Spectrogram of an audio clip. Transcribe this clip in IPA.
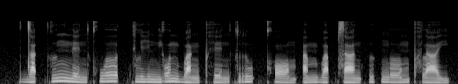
da˨˩t̚kɯ˥˩ŋne˨˩n kʰwɤː˥˩t̚kli˧njo˥˩n ba˨˩ŋpʰe˩˦nkru˥˩ʔ kʰɔː˨˩mʔa˦˥mba˨˩p̚ sa˧n ʔɯ˥˩k̚ŋɤː˦˥mpʰla˧j

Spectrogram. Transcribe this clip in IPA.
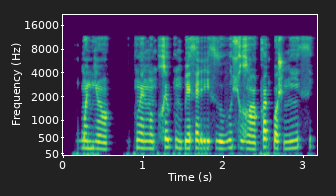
ɡ͡bɔ̃bʲɔ̃ | kʷæ̃ ŋɔ̃kʷ xækʷĩɡ͡bɛθ æriθðu βuçuɣɔ̃ qʷik͡pɔʃŋĩθ

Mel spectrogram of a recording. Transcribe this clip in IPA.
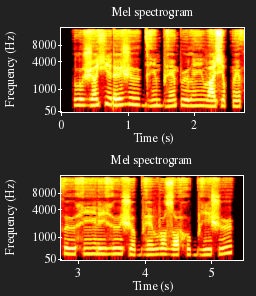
luʒɐçi ɾeʒɨː ɡʱĩ bʱẽpʉ lĩːβaɕɐ pẽθɨː hĩːɾiɦɨː ʃɵbʱe βuzˤohu bʱiʃʉ

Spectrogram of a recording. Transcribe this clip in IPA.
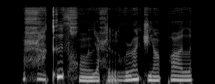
ħa̤˧kʼɨ˥θχõ˩ li˩ħro̤˧ɹɐ̃˥t͡ʃjɐ̃˧ qʷɐ˥l

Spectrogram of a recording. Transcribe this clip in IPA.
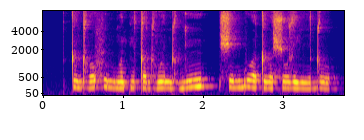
tĩdʱʊfi mbə̃pʲu tədʱũɪ̯ndʊ ɡĩ | ʃimbuə̯tiə̯ ʃuzjidu

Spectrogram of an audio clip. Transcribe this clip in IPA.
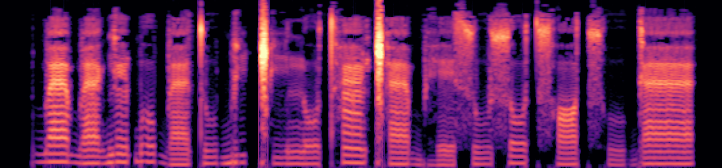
bæ˥bæ˧ ɡẽ˥ɓo˥bæ˩tu˧ bi˥ǁʰi˧ no˧tʰæ̃˥ǁʰæ˧ bʱe˩su˧ so˥t͡sʰɒ˧t͡sʰu˩ ɡæ˥

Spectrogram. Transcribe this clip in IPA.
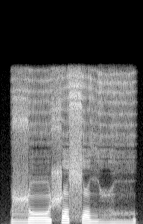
ɮɔʃə sˤəðˤo̤

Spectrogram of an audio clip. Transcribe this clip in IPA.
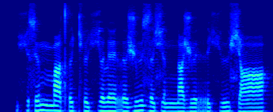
çʏsʏ mːɑtʼəcʰʏçə lɛrəʒʉ zəɕənːɑʒʏ rɪçʉ ɕɑ

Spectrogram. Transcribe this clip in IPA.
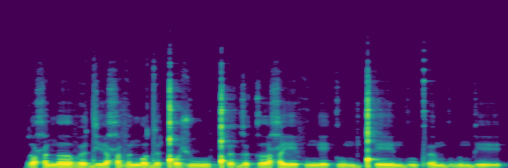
ɾɔħɯŋʌː βœ dɪː ħəvœŋɔ dœǃɔʒuː ǃʼœɡœ kʌːħeː fuŋeːku mbɪǃʰeː mbuːpʼœ mbuβɯmbɪː

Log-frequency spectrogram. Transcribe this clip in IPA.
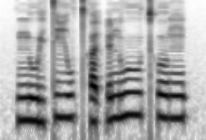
n̪uː˨˩jt̪iː˧wt̪ʰɐ˨t̚ɵ˥n wuː˥t̪ʰʊ˥ŋ

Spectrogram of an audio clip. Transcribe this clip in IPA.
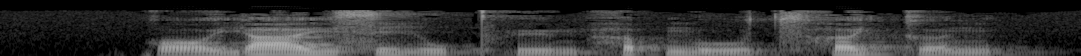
kɔː˨˥jaː˥jsiː˧w pʰyː˧mhɐ˥p̚n̪uː˨˥ t͡sʰɐ˧jkɵ˧n

